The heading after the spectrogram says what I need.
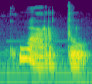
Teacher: A pronúncia de quarto é com este R bem vibrato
